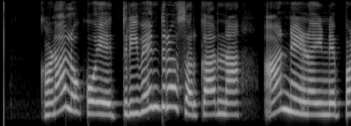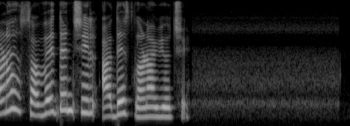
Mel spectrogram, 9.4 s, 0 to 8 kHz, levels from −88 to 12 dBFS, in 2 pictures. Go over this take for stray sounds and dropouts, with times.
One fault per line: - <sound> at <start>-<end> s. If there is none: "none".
none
